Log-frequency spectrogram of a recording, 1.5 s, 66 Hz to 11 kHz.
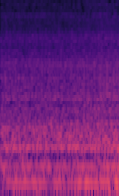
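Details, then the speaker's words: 1997 Daihatsu Feroza G2 used old car: steady, even low idle rumble with no knocks, ticks or rattles, engine sounding smooth and healthy. "Kalau suaranya lancar, kreng kayak gini, ini kan suaranya lancar. Enggak ada suara aneh-aneh."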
